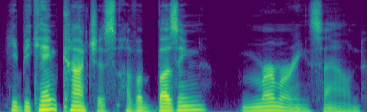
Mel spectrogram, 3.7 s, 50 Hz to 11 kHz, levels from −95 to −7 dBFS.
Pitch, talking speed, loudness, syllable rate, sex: 100 Hz, 130 wpm, -22 LUFS, 4.4 syllables/s, male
